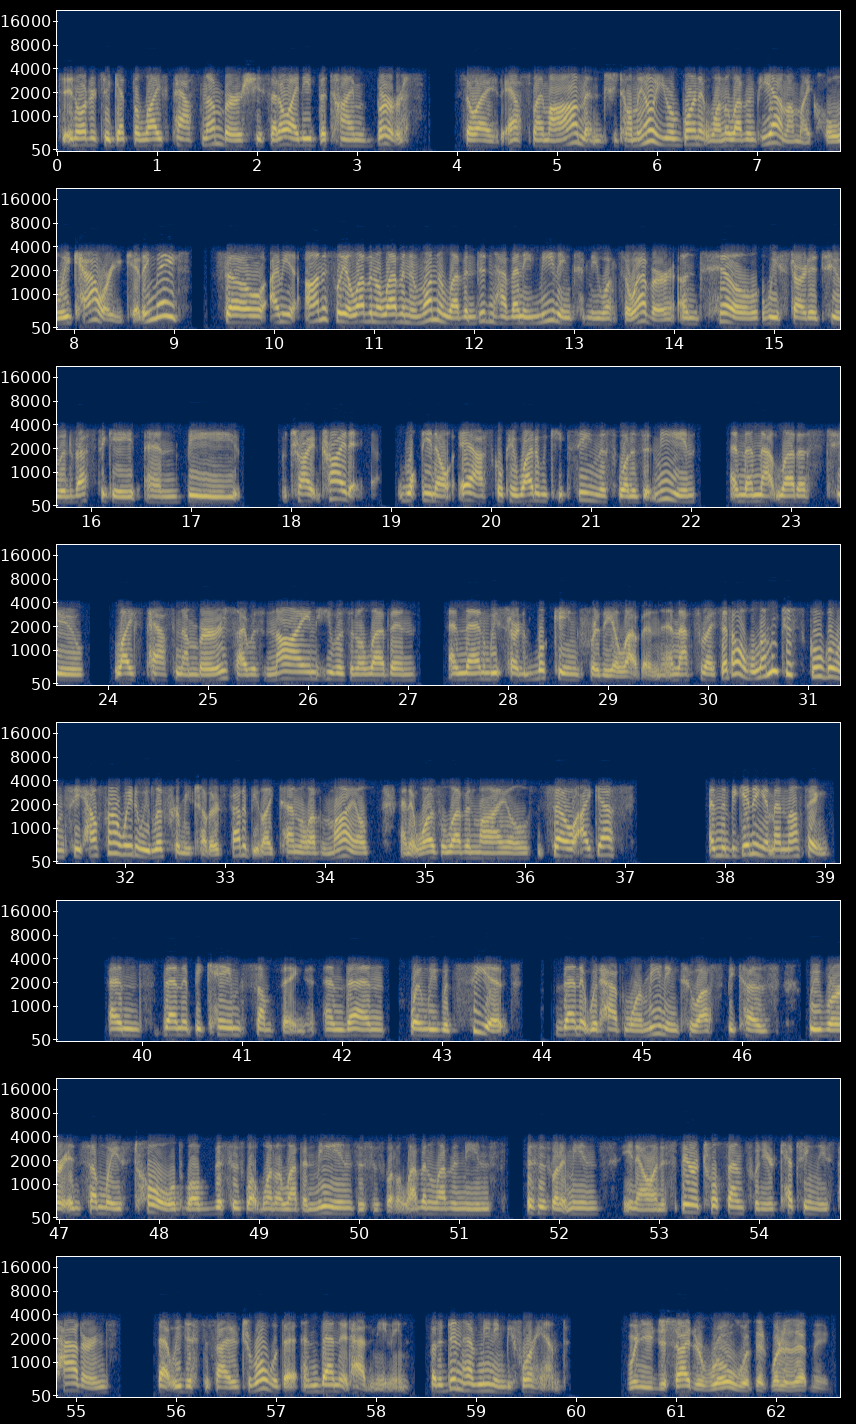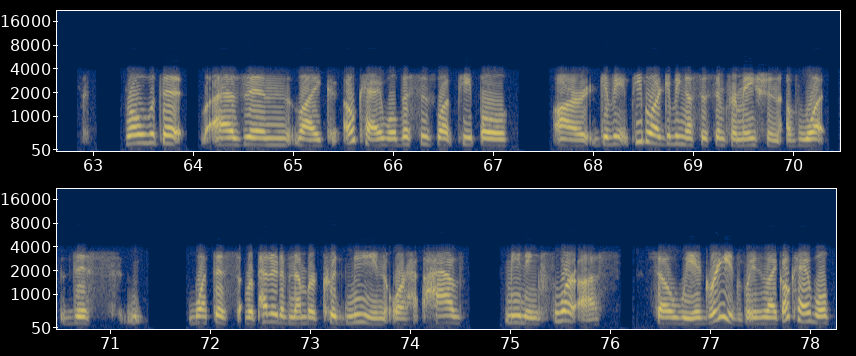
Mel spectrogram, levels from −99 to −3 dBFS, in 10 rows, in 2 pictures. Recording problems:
phone-call audio; nothing above 3.5 kHz
distortion; slight; 10 dB below the speech

